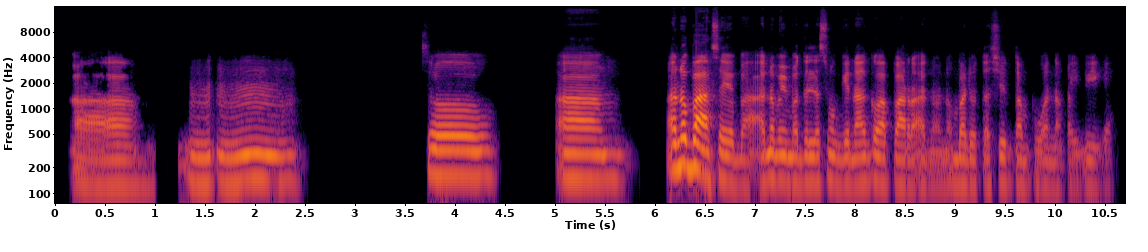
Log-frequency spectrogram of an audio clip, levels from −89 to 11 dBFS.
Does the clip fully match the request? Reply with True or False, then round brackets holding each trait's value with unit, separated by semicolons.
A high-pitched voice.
False (135 Hz)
